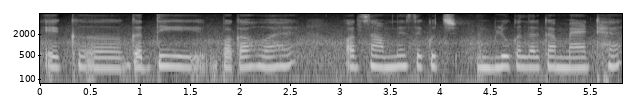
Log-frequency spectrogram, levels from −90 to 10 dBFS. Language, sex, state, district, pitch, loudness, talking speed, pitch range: Hindi, female, Odisha, Nuapada, 225 Hz, -17 LUFS, 145 wpm, 220-235 Hz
